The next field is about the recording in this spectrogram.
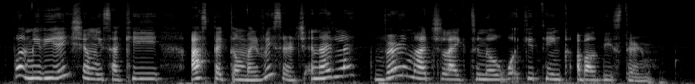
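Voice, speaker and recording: Her pitch high and swinging very widely, a woman with a Spanish accent speaks at a moderate pace. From Spain. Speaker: language teacher and PhD researcher. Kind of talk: recorded conference presentation. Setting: online conference recording.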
